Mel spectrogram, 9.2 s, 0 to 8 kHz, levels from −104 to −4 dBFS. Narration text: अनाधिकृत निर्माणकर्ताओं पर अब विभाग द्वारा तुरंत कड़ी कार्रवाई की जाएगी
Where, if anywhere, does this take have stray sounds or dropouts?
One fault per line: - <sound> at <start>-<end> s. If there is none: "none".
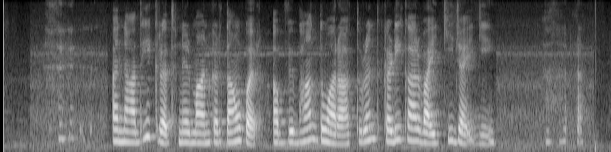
- laugh at 0.6-1.5 s
- laugh at 8.1-8.8 s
